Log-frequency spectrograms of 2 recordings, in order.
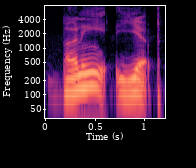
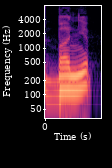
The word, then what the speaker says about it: Bunyip: and according to Bunny Yip, just the way you spell it, B-U-N-Y-I-P, Bunyip, or maybe Bunyip, not Bunny Yip.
